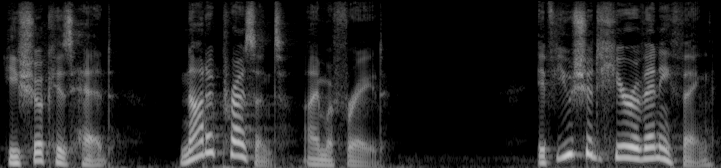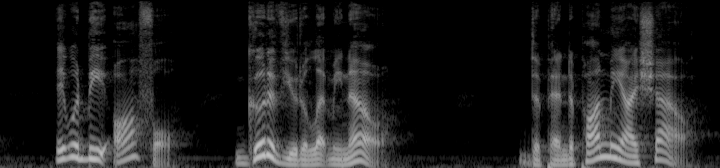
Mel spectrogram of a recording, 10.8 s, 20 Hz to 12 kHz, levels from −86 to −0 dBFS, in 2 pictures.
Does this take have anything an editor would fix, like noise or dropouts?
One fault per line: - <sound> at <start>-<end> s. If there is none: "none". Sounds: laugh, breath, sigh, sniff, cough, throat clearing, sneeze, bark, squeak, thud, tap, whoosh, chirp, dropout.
none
